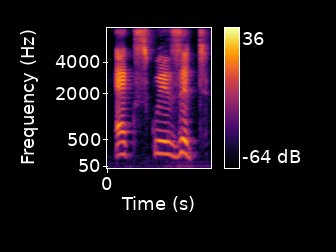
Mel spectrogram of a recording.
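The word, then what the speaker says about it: exquisite: सबसे पहले पढ़ा EX एक्स, QUI क्वी, और SITE जिट, एक्सक्विजिट।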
